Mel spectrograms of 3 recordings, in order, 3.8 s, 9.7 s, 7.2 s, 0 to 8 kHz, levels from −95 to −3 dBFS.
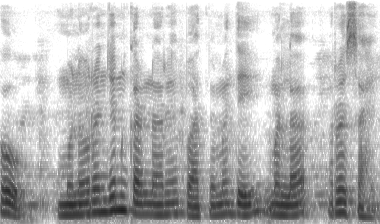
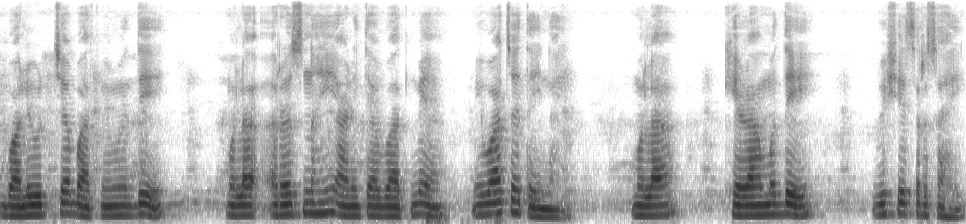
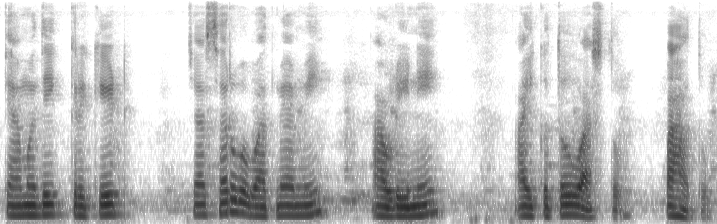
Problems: background sounds at intervals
